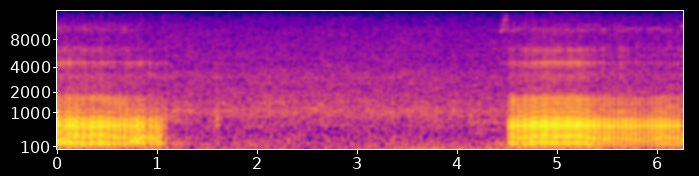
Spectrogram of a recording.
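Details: Sleeping elderly dog Boram-i, over twenty years in the household and treated for a weak heart, gives a loud snore: a throaty vibrating rasp fading out, a long hush, then another booming buzzy snore beginning.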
